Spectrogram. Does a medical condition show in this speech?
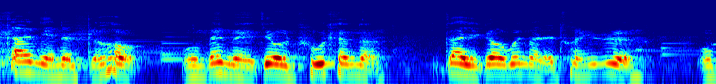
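Yes: cerebral palsy; birth asphyxia, blue at birth, over ten minutes of resuscitation, diagnosed in infancy at provincial hospital, legs affected, early rehabilitation, learned to walk; walks, has played basketball, earns a living with keyboard and mouse; some words unclear despite great effort to speak clearly, edited for fluency, childhood drooling from delayed saliva swallowing.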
